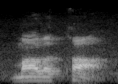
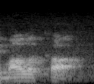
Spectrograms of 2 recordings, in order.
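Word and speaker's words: מלאכה: So the ka and the ha are conjoined to make one syllable. So it's malakah. Okay, malakah.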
